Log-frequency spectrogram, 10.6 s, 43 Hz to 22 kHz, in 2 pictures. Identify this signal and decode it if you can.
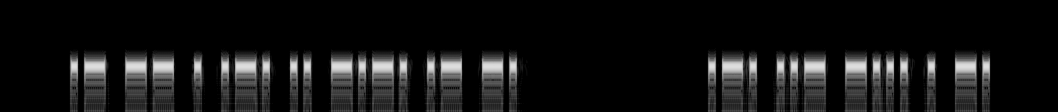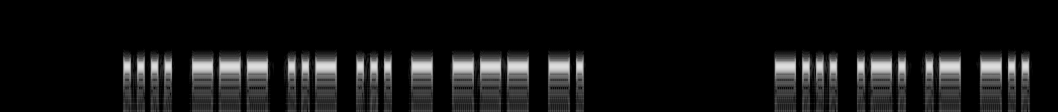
Morse code, heard as a keyed tone, about 34 wpm, 550 Hz. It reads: AMERICAN RUBEN HOUSTON BRAD
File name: Ultimate Word List / 35WPM Ultimate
